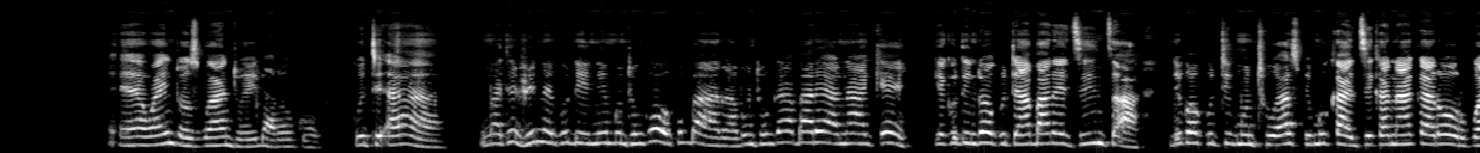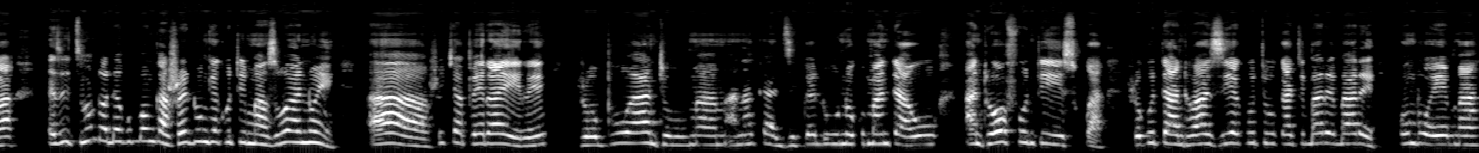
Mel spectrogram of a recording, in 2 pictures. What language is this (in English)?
Ndau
